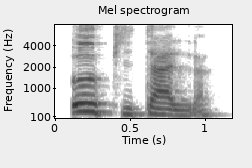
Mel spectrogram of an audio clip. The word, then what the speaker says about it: hôpital: If you remember, at the beginning, I told you the H is silent. For example, hôpital.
